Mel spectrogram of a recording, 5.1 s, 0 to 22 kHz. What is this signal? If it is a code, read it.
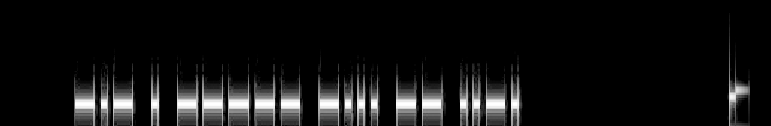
Morse code, heard as a keyed tone, about 28 wpm, 700 Hz. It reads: KE0BMF
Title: USA Call Signs 28wpm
